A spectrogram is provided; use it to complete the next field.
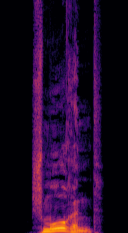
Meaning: present participle of schmoren
- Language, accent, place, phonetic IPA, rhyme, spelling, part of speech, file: German, Germany, Berlin, [ˈʃmoːʁənt], -oːʁənt, schmorend, verb, De-schmorend.ogg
